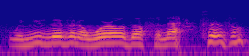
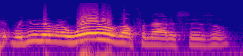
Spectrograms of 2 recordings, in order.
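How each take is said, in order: First: Said in the usual way. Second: The repeated line said louder, with a laugh; louder laughing restatement of when you live in a world of fanaticism; emphatic repeat. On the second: Shown as a demonstration. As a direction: hit it hard the second time so it lands. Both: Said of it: "Did you hear what I just said?".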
